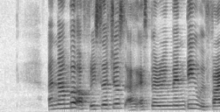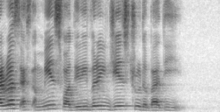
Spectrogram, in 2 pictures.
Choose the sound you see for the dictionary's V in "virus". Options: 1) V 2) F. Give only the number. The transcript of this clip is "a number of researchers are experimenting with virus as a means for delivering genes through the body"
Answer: 2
